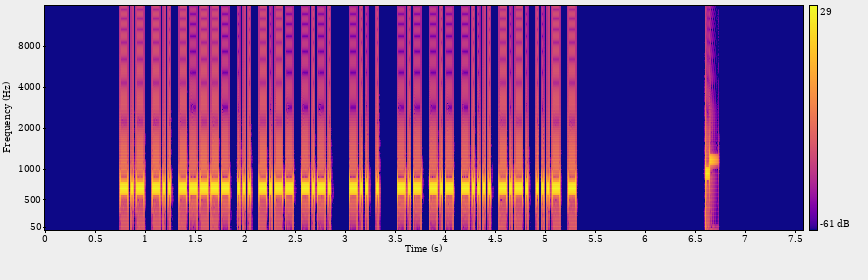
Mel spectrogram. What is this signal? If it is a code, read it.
Morse code, heard as a keyed tone, about 42 wpm, 700 Hz. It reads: KD0SYC DE KK6CVT
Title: USA Callsign DE Callsign 45wpm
